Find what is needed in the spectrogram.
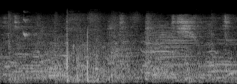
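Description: A bowling ball landing on the lane with a thud about a third of the way in, over background music and the hubbub of a bowling alley.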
